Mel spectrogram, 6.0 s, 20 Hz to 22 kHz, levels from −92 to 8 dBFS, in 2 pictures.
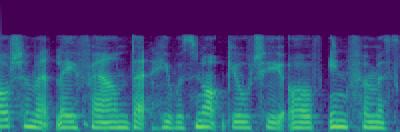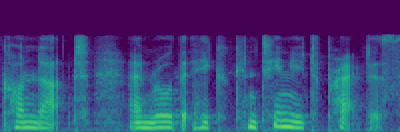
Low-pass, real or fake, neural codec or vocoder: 7.2 kHz; real; none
